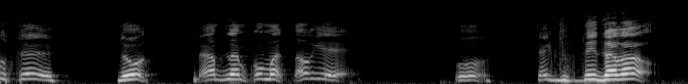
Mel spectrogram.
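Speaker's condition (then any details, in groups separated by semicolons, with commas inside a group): Cerebral palsy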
